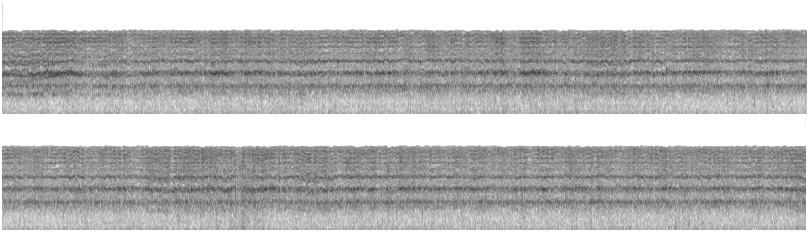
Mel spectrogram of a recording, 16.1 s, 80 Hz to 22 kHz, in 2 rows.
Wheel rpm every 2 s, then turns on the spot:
200, 230, 230, 230, 230, 230, 230, 230.
none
